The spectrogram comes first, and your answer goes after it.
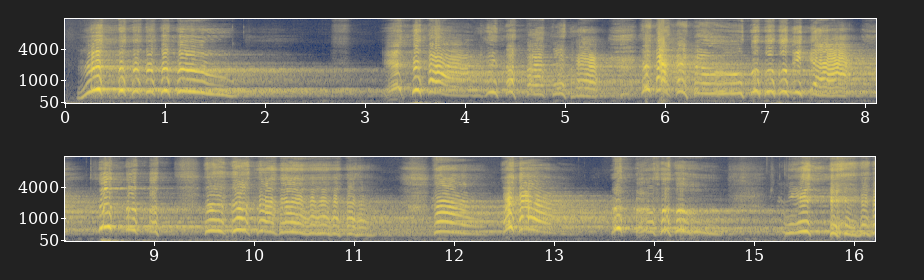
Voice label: Voices Crazy Chatter; Gribble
